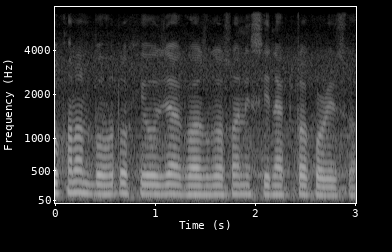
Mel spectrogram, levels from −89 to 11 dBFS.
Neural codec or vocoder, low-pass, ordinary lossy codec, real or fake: none; 7.2 kHz; none; real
